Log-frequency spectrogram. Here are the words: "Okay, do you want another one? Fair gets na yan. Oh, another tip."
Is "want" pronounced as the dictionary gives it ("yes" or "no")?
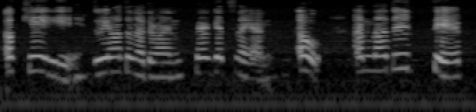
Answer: yes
